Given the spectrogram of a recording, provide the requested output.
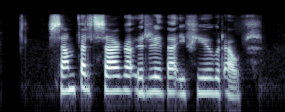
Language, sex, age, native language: Icelandic, female, 40-49, Icelandic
